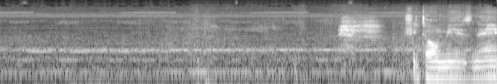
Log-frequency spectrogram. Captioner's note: tense music; crickets chirping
